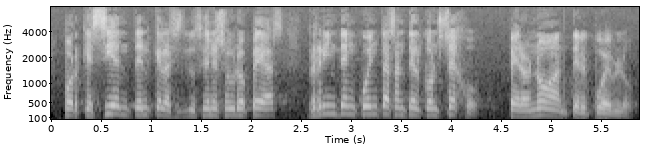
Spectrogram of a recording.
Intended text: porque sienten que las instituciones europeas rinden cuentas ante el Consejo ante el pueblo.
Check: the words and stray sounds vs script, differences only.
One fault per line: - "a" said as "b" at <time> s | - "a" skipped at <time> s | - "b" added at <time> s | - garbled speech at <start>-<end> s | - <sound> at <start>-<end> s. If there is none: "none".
- "pero no" added at 4.6 s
